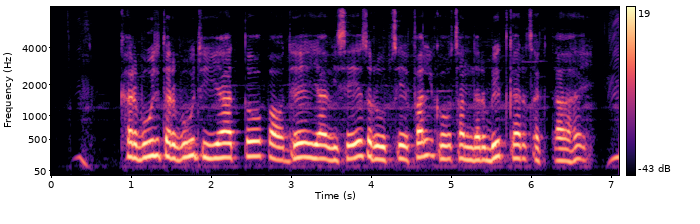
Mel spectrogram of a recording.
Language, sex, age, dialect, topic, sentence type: Hindi, male, 18-24, Awadhi Bundeli, agriculture, statement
